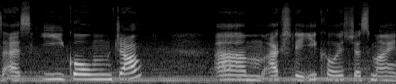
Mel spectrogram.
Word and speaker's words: Yigong Zhang: My Chinese name pronounced as Yi Gong Zhang.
